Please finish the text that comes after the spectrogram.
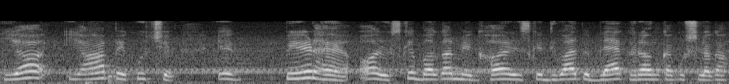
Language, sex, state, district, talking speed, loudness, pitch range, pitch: Hindi, female, Bihar, West Champaran, 165 wpm, -17 LUFS, 225-260 Hz, 235 Hz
